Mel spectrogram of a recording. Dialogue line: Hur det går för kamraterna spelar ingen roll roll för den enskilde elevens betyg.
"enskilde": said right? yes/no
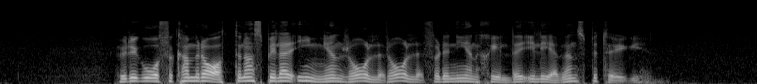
yes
